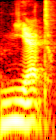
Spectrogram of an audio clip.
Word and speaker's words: Niet: My friend Jack Torrance would end up corresponding with the leader of Niet, which, by the way, is how it turns out you pronounce their band name, and he explained how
